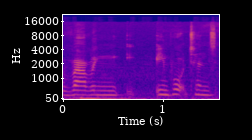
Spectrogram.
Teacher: saying very she was thinking about what's gonna come next so she kind of put this very and the important she kind of blended these together and the very became varying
